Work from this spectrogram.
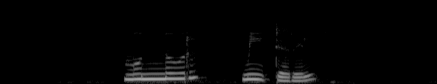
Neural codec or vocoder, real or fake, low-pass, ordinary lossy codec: none; real; 7.2 kHz; MP3, 48 kbps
